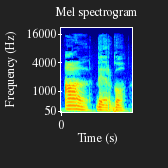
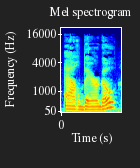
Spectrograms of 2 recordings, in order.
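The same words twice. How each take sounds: First: "albergo" slowly, with open Italian ah; correct Italian pronunciation. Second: "albergo" starting with English short a; learner's mispronunciation. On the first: Teacher corrects beginners, slow "albergo" with Italian ah. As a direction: start "albergo" with a as in father, pure final o. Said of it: "follow it with the correct pronunciation". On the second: Teacher shows beginners' mistake, "albergo" with English short a. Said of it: "first the way most people". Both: Shown as a demonstration.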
